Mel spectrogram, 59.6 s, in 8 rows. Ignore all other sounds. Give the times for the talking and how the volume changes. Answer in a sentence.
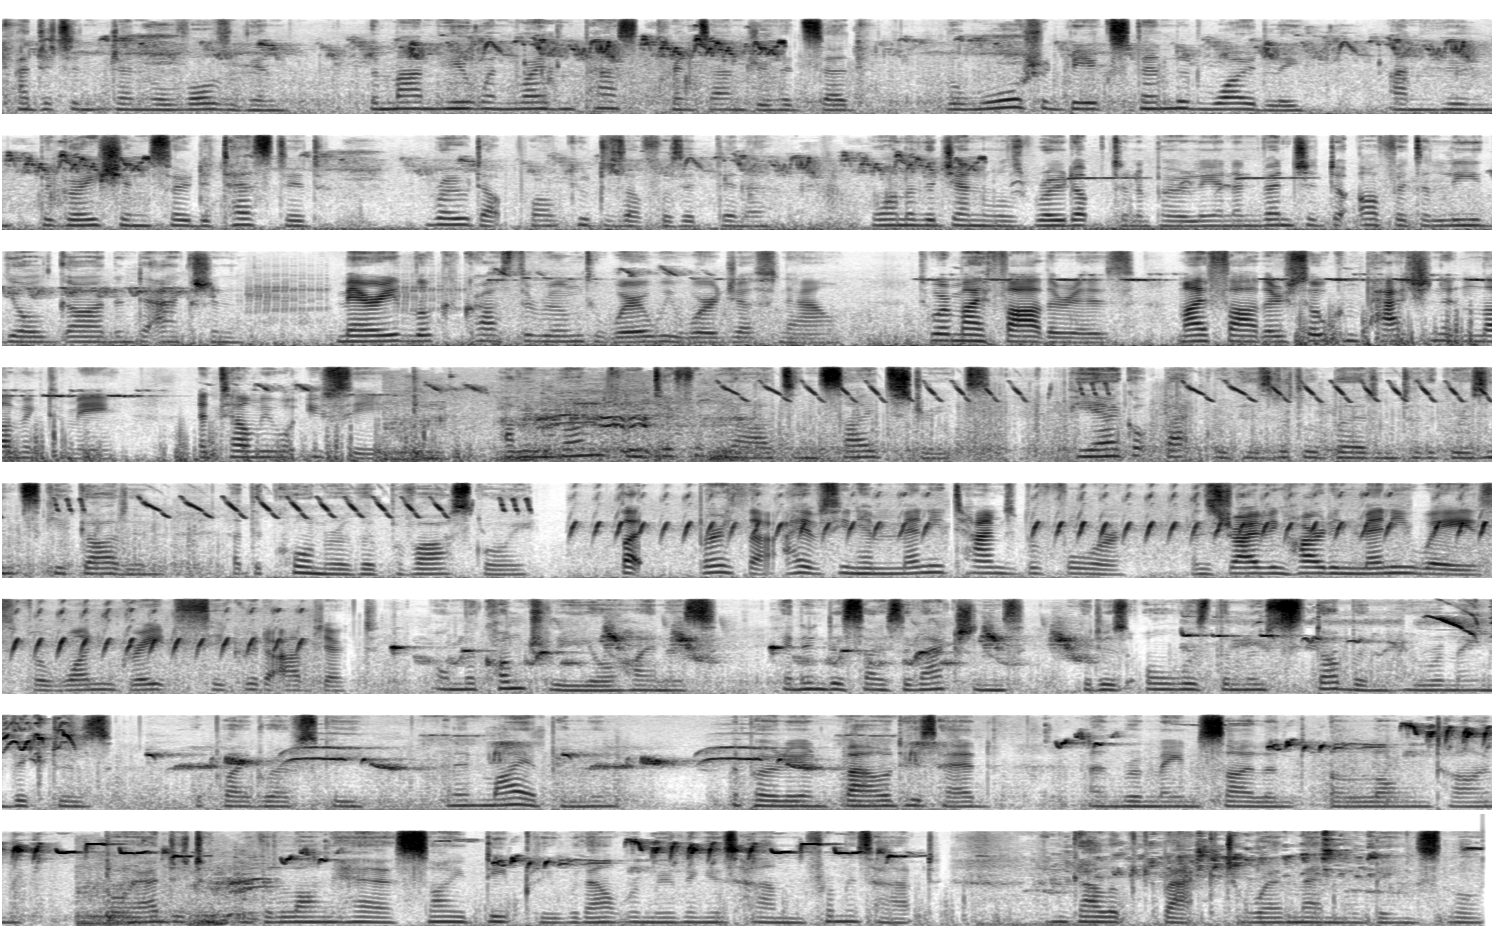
You can hear the talking from 0.0 to 59.5 s, at a steady volume.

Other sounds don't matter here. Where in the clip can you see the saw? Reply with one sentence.
The saw can't be heard in this clip.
